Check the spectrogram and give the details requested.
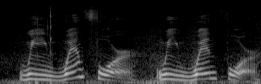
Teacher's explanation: Antes de T, você tem aí a letra N. Então, entre o T, nós temos duas letras que soam uma consoante, ok? O que acontece então com esse T? Ele desaparece. Então a gente fala we went for, ok?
